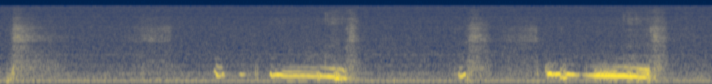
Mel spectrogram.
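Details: Ruger, a puppy unhappy after being neutered, whines indoors in soft, drawn-out tones. Two main whimpers, each with a falling then level pitch, are separated by brief breathy sounds and quiet pauses.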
